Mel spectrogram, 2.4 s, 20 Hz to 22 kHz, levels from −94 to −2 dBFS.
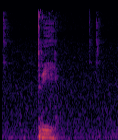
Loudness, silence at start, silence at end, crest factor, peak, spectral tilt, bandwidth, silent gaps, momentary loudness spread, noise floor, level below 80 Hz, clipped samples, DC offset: -50 LUFS; 0.05 s; 0 s; 26 dB; -26 dBFS; -4.5 dB/octave; 16.5 kHz; none; 21 LU; -69 dBFS; -68 dBFS; under 0.1%; under 0.1%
